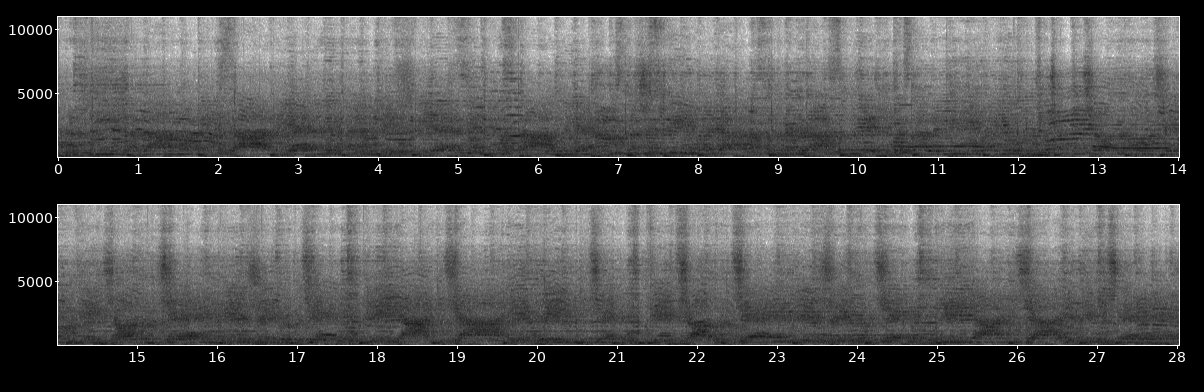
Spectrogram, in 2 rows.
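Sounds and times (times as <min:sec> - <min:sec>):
audience: 0:00.0 - 0:28.0
live folk-pop music through pa: 0:00.0 - 0:28.0
person singing: 0:00.0 - 0:28.0.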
